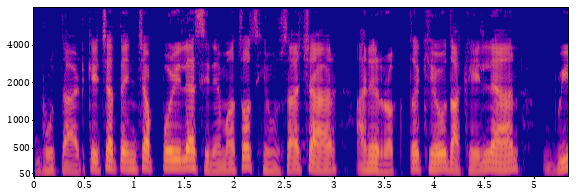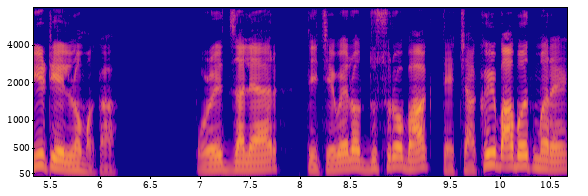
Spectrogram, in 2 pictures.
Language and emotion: Goan Konkani, disgusted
